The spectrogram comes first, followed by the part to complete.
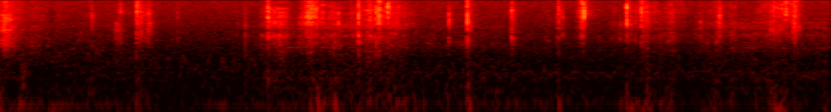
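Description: Faint, irregular clicks and rustles of trading cards and plastic card holders being handled on a table, a little louder just after the start and sparser later.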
